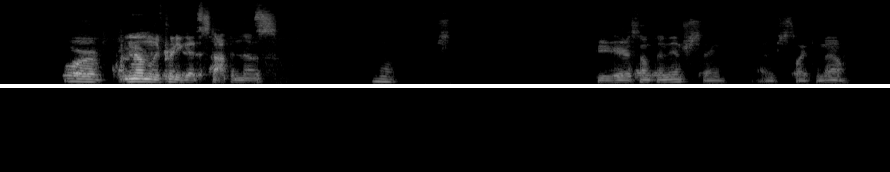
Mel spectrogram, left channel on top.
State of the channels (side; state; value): right; silent; digital silence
